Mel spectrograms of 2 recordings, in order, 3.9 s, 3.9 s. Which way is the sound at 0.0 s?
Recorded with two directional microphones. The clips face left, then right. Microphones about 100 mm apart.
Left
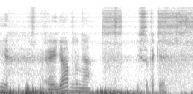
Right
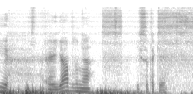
60° right (ahead or behind).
